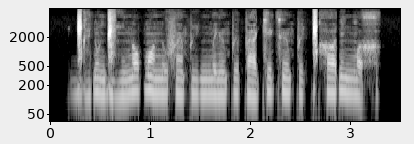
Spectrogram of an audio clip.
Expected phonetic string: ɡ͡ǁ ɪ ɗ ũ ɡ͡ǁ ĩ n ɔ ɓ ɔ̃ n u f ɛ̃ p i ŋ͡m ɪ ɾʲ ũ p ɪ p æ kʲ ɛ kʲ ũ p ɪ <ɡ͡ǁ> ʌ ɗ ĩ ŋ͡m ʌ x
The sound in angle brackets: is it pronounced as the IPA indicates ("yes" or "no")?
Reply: no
